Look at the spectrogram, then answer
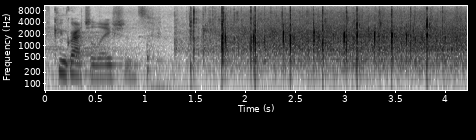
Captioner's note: applause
